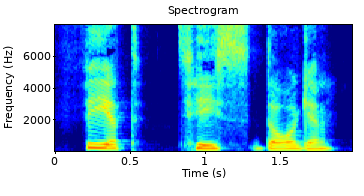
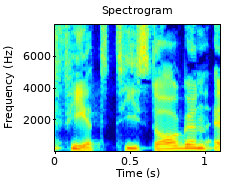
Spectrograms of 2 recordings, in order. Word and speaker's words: fettisdagen: Fettisdagen. – Det här har vi diskuterat, men är det fettisdagen eller fettisdagen? – Man kan uttala det hur man vill.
